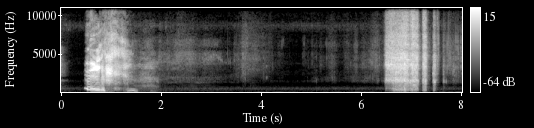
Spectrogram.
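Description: Two sneezes, each a sharp gasp-like intake followed by an explosive burst, several seconds apart, in a quiet room.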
